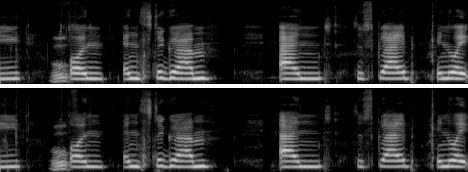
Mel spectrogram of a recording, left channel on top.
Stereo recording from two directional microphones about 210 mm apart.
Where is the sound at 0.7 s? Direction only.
5° left (ahead or behind).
